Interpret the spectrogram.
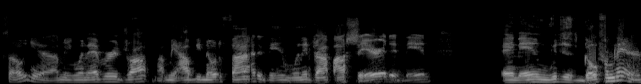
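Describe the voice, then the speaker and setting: With a Tennessee accent, a man talks at a fairly quick pace in a medium pitch with ordinary pitch variation. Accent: Southern US (Tennessee). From US South, Chattanooga, Tennessee. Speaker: musician and podcast guest. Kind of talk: casual chat.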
